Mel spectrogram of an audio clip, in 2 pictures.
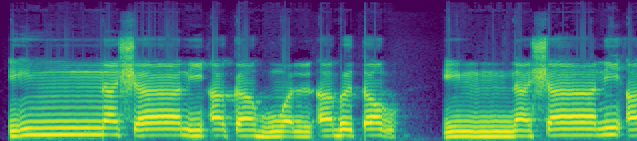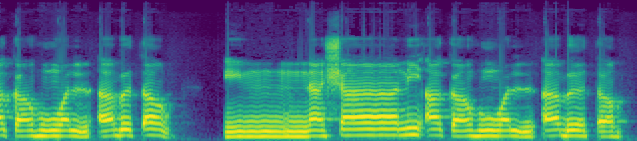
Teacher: با پہ کلکلا آواز لوٹ کے نکلے گی، راہ کو موٹا پڑیں گے، اور یہاں پر ہم نے حمزہ کا ساؤنڈ کرنا ہے، یا کا نہیں.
